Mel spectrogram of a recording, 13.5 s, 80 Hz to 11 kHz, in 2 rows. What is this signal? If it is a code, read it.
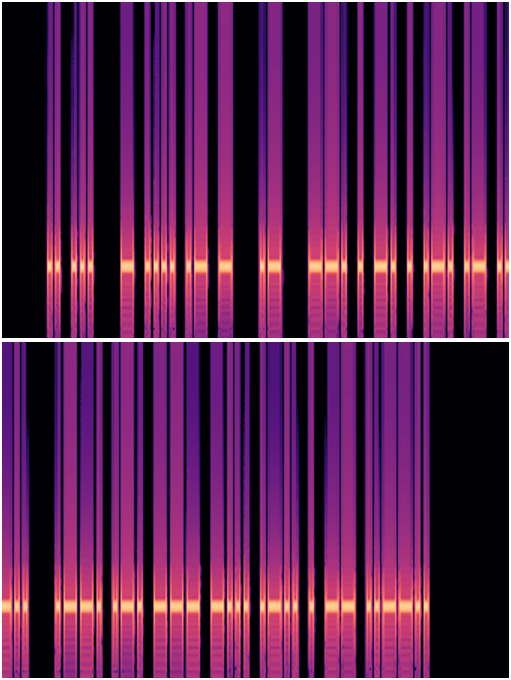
Morse code, heard as a keyed tone, about 22 wpm, 700 Hz. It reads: IS THAT A GENERAL PROBLEM?
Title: Sentences from Top 1000 Words - Review Part 3 - 22wpm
